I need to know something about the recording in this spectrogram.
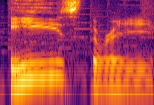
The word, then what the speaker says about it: Y's: did you want us to look at George eas3 yes properly pronounced e a e like the word e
